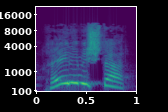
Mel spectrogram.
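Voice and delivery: loud, high push on خیلی; forceful emphasis. Real, not acted. Repeats the call for more effort. (تأکید محکم و بلند روی «خیلی»)

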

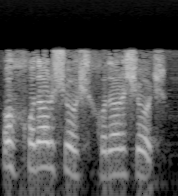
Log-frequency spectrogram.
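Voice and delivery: high, loud cry of relief, voice breaking through; relieved shout. Acted. Mother shouting as her family comes home, high and loud cry of relief. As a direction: shout your thanks to heaven at the top of your voice. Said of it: "صدای فریاد خانم ویزلی".

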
